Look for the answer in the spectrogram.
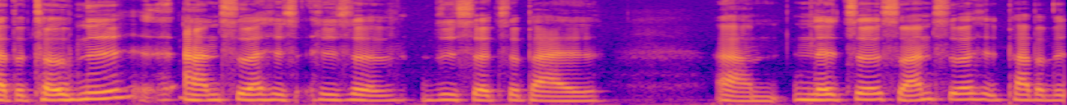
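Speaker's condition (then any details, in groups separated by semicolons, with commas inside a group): Tongue cancer surgery; tongue cancer twice, flap surgery, neck dissection, no tongue tip; post surgery, chemo, immunotherapy, radiation, tongue tethered, oral prosthesis; speech greatly impaired, improved with exercises, tongue barely moves, swallowing rehab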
